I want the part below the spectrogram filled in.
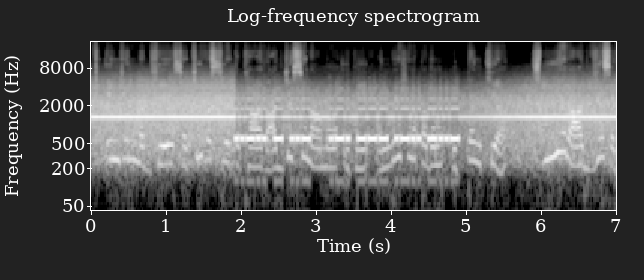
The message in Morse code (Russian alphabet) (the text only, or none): ЭТУ РОЛЬ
